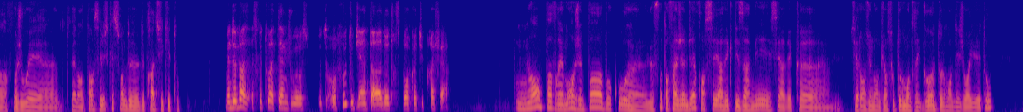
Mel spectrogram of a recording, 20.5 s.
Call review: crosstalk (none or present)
none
